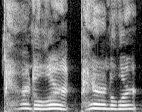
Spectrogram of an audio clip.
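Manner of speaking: high, playful imitation of kids calling out; mock kids yelling. Kids at the park warning each other, high mock yell. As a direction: sing it out like kids spotting grown-ups. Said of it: "they were yelling".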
